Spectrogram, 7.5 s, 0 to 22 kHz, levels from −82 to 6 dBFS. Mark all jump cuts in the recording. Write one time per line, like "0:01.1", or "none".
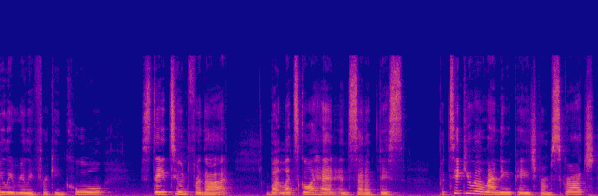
none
